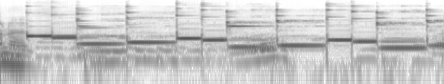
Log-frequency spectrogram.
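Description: A mobile phone ringtone: a quick melody of short, clear electronic notes stepping up and down.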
